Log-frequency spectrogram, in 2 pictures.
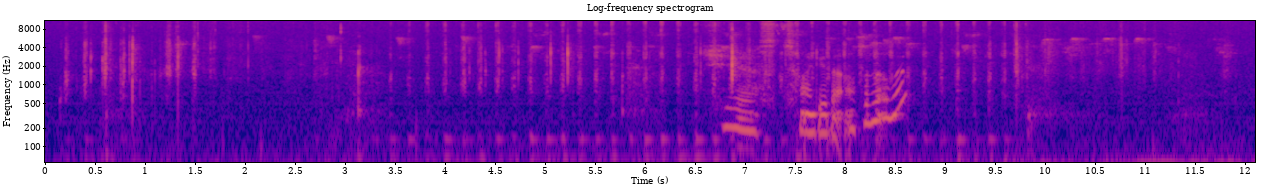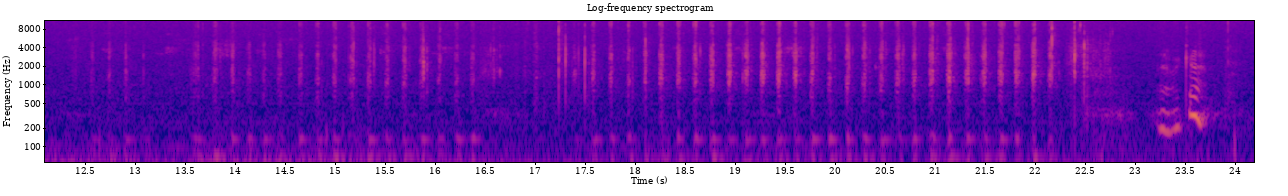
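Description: A felting needle stabs rapidly and softly into foam, with quick, even ticks.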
